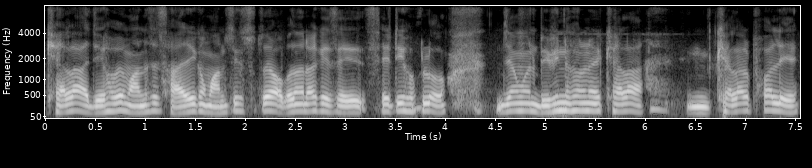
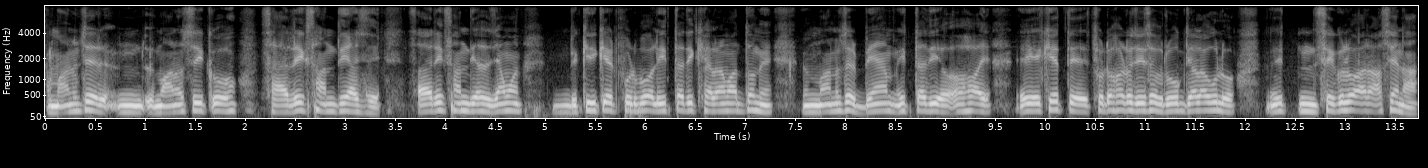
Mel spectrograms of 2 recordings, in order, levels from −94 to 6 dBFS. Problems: background sounds at intervals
